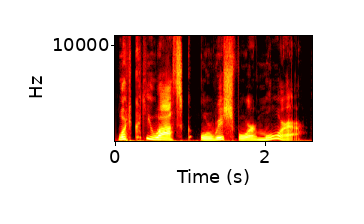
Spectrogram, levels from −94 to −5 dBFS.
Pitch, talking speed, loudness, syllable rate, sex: 195 Hz, 180 wpm, -18 LUFS, 3.8 syllables/s, male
